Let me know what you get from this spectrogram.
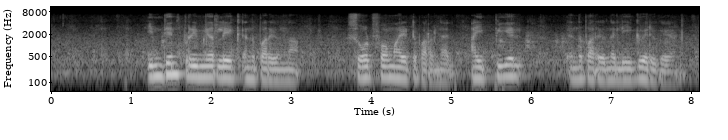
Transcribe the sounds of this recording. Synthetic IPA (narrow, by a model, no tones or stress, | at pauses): ind̪jɐnprimijɐrliːɡe̞nːɨpɐrɐjunːɐ | ɕo̞ːrʈfoːmaːjiʈːɨpɐrɐɲːaːl | ɐjpiel | e̞̰nːɨpɐrɐjunːɐliːɡɨʋɐɾuɣɐjaːɳɨ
